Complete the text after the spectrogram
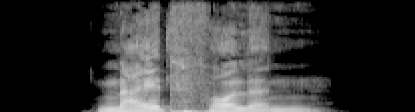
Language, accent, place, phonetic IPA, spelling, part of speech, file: German, Germany, Berlin, [ˈnaɪ̯tfɔlən], neidvollen, adjective, De-neidvollen.ogg
- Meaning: inflection of neidvoll: 1. strong genitive masculine/neuter singular 2. weak/mixed genitive/dative all-gender singular 3. strong/weak/mixed accusative masculine singular 4. strong dative plural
